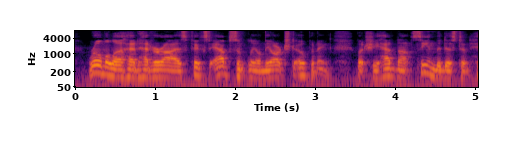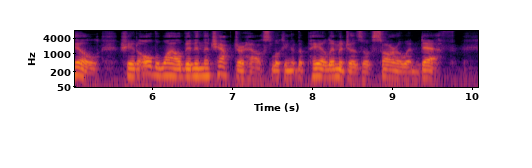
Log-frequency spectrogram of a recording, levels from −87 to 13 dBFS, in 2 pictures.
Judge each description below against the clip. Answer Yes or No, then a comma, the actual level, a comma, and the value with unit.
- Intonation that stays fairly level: No, average, 3.8 semitones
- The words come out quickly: Yes, fast, 225 wpm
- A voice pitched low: Yes, low, 125 Hz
